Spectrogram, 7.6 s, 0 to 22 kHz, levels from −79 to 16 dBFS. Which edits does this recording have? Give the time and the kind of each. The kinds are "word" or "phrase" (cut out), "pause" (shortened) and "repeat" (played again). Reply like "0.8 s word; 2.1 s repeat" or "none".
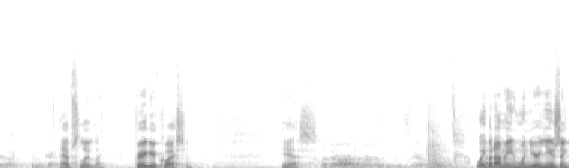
6.5 s word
